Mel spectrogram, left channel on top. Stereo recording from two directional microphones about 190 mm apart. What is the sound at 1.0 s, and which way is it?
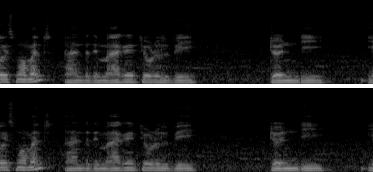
Speech, 45° left (ahead or behind).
